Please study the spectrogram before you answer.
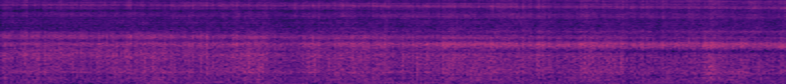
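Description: Even, steady frying-bacon sizzle with no pops or sputters; a well-tuned MIG arc laying a good bead.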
